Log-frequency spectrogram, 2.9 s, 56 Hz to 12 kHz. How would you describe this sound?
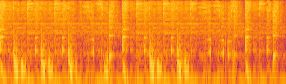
amen break meak in FL studio 10
with cybeles and amen break sample
amen, noise, studio, postcast, fx, breakcore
